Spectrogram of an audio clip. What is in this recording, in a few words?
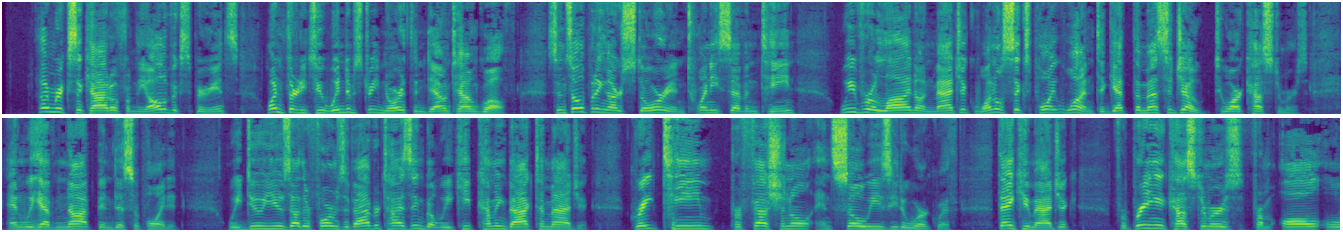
Testimonial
